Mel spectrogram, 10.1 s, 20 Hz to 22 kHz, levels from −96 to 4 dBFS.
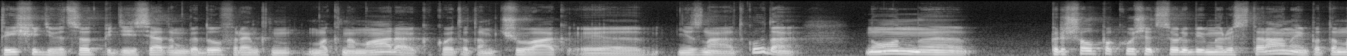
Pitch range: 100-125 Hz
